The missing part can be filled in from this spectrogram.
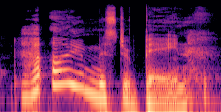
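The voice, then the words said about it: Bane villain character voice. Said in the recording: “That's my best Bane impression. I can't do a good Bane impression.”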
